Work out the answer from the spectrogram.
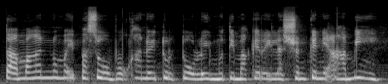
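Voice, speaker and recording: An actress playing a nosy, concerned female friend in a Filipino radio drama, with a husky voice. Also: high voice, little pitch movement, fast talker. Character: nosy, concerned woman friend giving warnings.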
